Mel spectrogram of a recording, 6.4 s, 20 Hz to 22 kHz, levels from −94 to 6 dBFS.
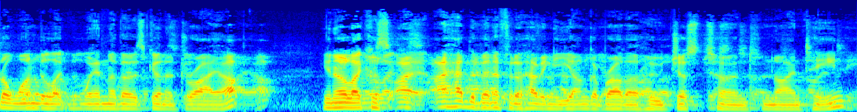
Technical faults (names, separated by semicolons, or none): echo with no canceller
